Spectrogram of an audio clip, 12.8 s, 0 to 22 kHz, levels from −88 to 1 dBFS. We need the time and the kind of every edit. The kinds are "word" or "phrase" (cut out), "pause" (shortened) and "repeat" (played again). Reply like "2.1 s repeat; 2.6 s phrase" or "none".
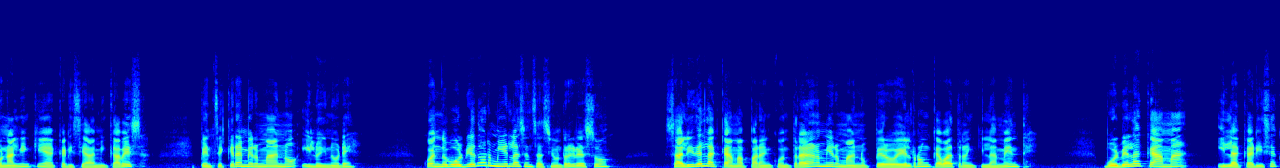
none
